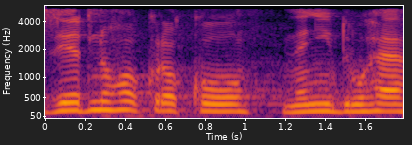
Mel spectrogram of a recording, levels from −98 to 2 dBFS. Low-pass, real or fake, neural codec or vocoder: 5.4 kHz; real; none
